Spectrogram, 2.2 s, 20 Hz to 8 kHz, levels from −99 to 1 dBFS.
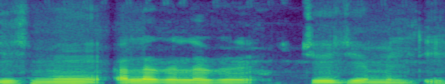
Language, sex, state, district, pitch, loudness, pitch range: Hindi, male, Haryana, Charkhi Dadri, 120 Hz, -19 LUFS, 115-125 Hz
